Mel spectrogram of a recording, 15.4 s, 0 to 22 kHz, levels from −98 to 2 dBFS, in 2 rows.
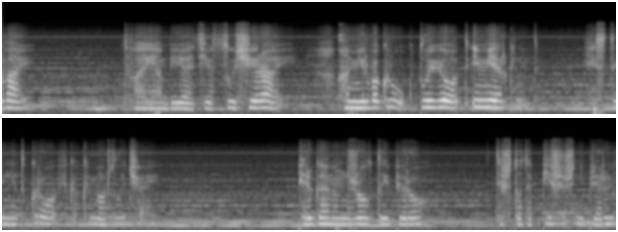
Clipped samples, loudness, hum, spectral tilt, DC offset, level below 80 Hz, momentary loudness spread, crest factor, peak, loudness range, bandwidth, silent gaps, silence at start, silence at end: under 0.1%; -23 LUFS; none; -4.5 dB/octave; under 0.1%; -54 dBFS; 19 LU; 20 dB; -4 dBFS; 8 LU; 10 kHz; none; 0 s; 0 s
